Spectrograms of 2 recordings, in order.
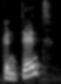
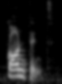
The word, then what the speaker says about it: content: So one is con, the second one is con, right?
